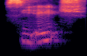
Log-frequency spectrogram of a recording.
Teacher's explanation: that sh sh which is a frickative sound so you goch if you kind of break down that CH sound it's really the combination of T and sh put together to make an africant and then lastly is voicing so you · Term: affricate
